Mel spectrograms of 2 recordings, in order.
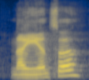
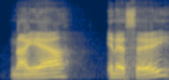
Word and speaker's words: Nyansa: I'm with nansa that's one way to pronounce it Nia NSA is another one you're welcome to use um so I just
